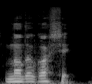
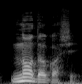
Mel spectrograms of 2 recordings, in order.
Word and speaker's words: Nodogoshi: Hur, hur uttalar man det här namnet? – Nodogoshi. – Madogoshi. – Nodogoshi. – Nodogoshi.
